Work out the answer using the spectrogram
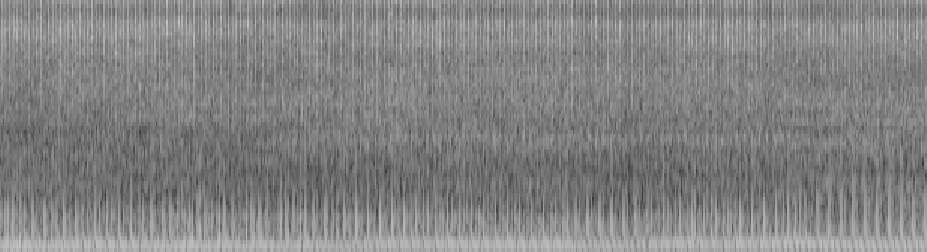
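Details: Engine idling steadily with a low, uneven puffing pulse over the rumble; exhaust leak.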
